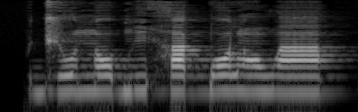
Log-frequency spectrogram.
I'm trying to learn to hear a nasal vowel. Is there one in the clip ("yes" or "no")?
yes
